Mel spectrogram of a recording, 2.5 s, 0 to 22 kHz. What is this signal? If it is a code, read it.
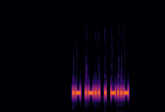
Morse code, heard as a keyed tone, about 51 wpm, 700 Hz. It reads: ALEX
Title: USA Common Names - 50wpm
